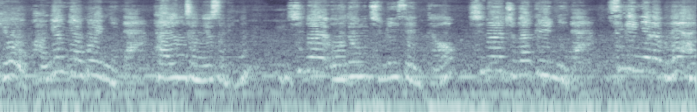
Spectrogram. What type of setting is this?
bus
